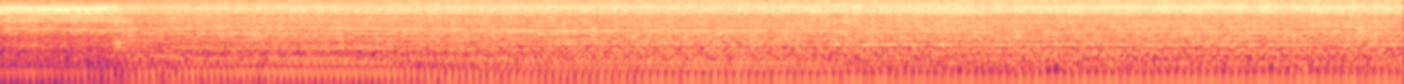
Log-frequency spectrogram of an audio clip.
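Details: Car idling after cornstarch (maize flour) was applied to the pulleys of a belt that squealed from getting wet: a steady, even engine hum with no squeal from the belt area. Normal idle, the squeal is gone.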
